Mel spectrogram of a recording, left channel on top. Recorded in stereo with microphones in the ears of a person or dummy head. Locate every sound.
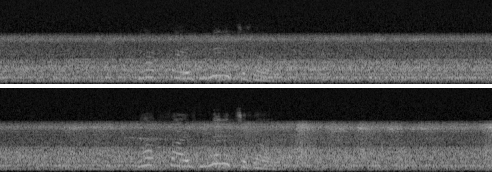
1.4 s a woman speaking: 20° right (ahead or behind), 0.9 m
